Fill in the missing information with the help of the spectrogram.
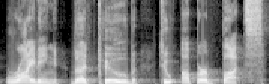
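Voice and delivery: drawn out slowly, savoring each word; slow emphatic repeat. Shown as a demonstration. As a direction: spell it out slowly for effect. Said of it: "incredibly visual that all sounds".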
